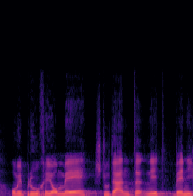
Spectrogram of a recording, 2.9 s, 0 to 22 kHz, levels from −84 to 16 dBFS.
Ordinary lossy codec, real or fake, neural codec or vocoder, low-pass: none; fake; autoencoder, 48 kHz, 32 numbers a frame, DAC-VAE, trained on Japanese speech; 14.4 kHz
